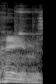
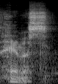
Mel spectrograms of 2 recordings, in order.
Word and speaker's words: Hammes: But it's Hamas. not Hames, yeah. Yeah, it's Hamas.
